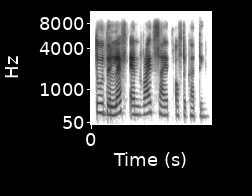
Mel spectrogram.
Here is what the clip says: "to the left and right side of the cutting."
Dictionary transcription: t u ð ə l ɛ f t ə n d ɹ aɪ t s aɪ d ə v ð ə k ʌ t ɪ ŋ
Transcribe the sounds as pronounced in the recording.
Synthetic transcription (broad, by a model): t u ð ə l ɛ f t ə n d ɹ aɪ t s aɪ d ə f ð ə k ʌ t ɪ ŋ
